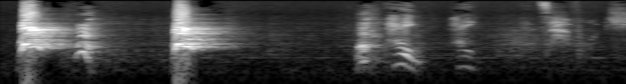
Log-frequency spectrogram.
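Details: Two loud, abrupt barks from a Corgi standing up to a gator, followed by quieter human speech and soft background noise.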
